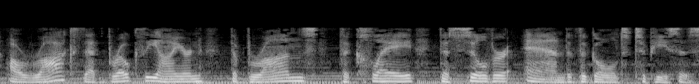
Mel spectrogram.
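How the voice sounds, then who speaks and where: An actor playing an earnest prophet interpreting a king's dream in a solemn, emphatic scripture drama. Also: mid-range voice. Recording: dull band-limited audio under music.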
